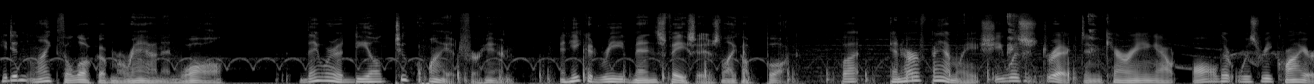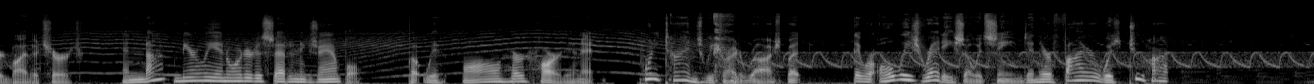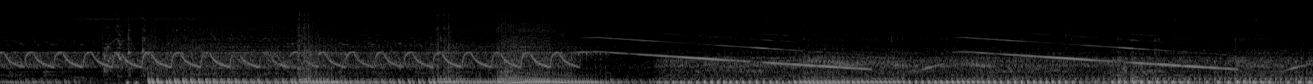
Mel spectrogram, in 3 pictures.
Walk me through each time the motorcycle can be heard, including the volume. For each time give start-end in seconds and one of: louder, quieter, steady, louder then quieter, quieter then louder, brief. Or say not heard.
26.2-39.3 steady.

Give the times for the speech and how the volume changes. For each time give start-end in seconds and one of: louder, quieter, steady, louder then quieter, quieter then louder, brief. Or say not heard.
0.0-24.9 steady.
